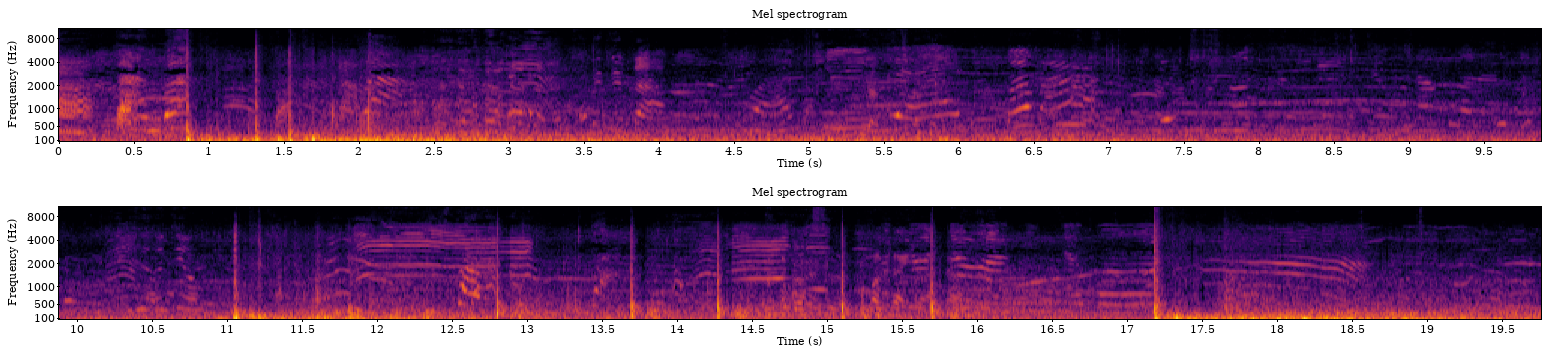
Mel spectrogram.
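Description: Fireworks crackle and pop after bursting.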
